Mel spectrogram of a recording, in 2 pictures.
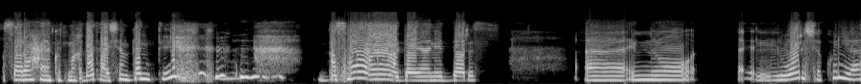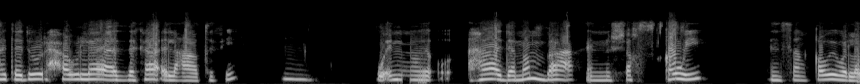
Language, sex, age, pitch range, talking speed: Arabic, female, 20-39, 195-235 Hz, 100 wpm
